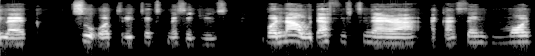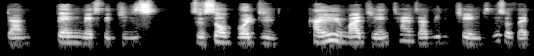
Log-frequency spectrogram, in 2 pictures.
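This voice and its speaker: A woman's voice: sits low, fairly bright tone, low-quality recording. A young Nigerian woman with a Nigerian accent, whose first language is Edo, chatting casually in a get-to-know-me vlog, with frequent "like" fillers and laughs. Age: young adult. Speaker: vlogger.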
